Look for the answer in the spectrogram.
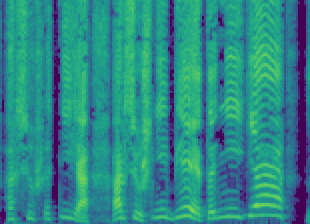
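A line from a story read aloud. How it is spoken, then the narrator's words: Shrieking. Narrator (Russian): Завизжала Маруха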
